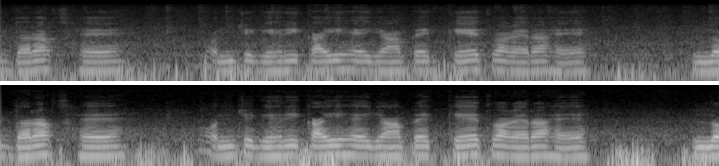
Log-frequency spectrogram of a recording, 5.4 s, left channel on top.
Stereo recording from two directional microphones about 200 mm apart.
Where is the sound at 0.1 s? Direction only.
5° right (ahead or behind).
